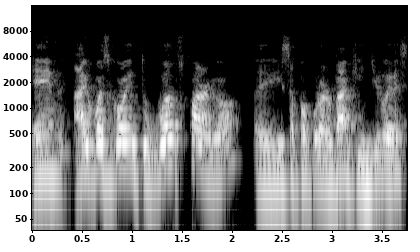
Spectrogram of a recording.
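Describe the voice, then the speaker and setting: Ordinary pitch variation marks the voice of a man speaking with a Spanish accent. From Venezuela. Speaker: company CEO. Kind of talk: interview. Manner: halting, many repetitions and fillers.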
